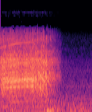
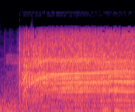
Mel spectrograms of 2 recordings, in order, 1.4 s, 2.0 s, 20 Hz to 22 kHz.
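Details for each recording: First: Cordless rotary hammer, partly reassembled with brushes fitted, test run: high buzzing whine with a rough rattle near the trigger button, then spins down; hammer action works. Misalignment inside is suspected, not confirmed. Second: Used Makita 18 V cordless rotary hammer, after brush contact cleaning, switched to hammer mode: two strong bursts of motor whine with rapid pounding rattle, each cutting cleanly; hammer action strong and healthy.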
